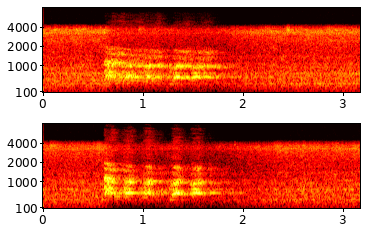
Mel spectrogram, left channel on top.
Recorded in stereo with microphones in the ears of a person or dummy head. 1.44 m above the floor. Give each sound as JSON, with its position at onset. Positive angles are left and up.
{"t": 0.6, "sound": "a dog barking", "side_deg": -60, "distance_m": 2.0}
